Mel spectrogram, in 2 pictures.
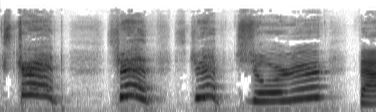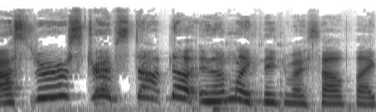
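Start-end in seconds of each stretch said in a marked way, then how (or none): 0.0-4.2 mock, high, drawn-out shouted string. Retelling a fishing guide's instructions at the dock: imitating someone yelling. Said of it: "he's yelling at me".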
